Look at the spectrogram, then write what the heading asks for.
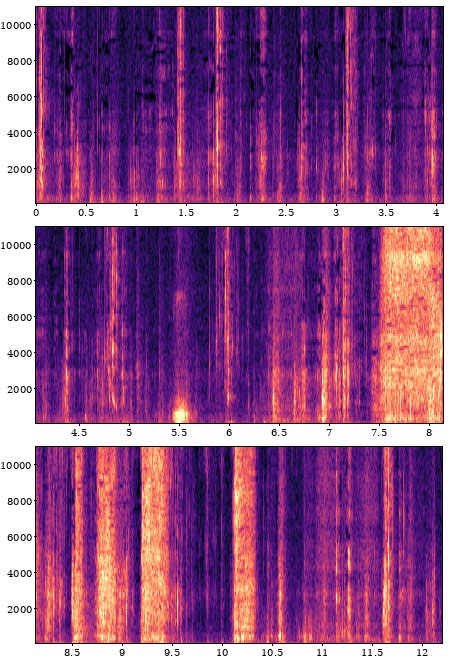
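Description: Close-up chewing and biting of braised pork knuckle meat: many short mouth clicks, with a louder noisy stretch of under a second just past the middle.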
